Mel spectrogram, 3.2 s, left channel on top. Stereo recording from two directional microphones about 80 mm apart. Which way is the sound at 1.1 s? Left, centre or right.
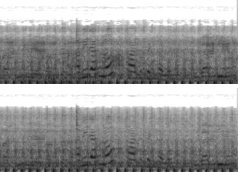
Left.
